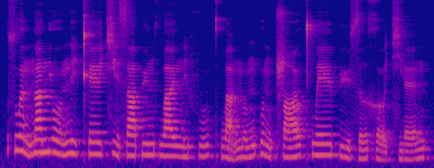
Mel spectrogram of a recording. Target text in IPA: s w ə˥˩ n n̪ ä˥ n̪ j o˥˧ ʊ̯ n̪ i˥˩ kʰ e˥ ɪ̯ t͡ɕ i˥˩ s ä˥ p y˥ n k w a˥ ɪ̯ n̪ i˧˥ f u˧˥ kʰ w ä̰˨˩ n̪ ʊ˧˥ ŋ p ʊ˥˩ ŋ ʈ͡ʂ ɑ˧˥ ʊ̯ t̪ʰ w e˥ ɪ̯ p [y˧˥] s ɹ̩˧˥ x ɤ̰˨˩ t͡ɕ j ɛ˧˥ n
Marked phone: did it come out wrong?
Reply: yes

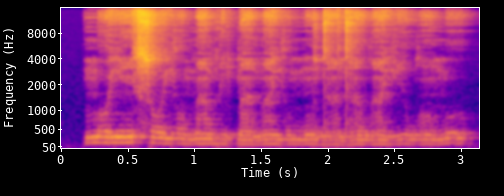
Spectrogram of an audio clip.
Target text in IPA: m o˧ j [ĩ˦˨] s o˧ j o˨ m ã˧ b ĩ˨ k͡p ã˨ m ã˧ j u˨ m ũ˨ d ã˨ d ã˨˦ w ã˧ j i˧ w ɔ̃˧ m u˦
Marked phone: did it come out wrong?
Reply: yes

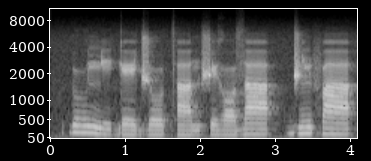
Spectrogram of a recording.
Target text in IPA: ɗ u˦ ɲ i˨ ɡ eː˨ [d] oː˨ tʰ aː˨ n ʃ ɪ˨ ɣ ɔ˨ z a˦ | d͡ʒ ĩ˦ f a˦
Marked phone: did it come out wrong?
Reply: yes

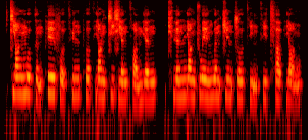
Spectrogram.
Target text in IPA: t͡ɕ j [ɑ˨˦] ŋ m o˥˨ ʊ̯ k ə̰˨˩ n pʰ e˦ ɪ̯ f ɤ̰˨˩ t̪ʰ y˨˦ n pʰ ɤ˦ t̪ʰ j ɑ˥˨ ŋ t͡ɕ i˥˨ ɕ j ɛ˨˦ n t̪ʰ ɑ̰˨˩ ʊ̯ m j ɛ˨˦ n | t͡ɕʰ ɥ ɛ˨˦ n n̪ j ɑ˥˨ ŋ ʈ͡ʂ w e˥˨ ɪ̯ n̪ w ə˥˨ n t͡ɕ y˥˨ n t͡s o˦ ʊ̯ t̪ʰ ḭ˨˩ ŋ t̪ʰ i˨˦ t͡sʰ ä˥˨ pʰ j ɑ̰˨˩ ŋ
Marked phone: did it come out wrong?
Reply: yes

